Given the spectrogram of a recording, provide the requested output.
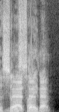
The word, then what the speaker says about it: psilocybin: Oh, the psilocybin.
